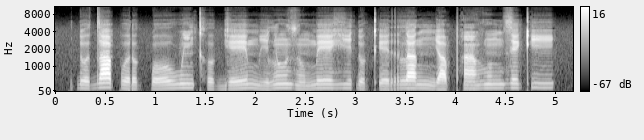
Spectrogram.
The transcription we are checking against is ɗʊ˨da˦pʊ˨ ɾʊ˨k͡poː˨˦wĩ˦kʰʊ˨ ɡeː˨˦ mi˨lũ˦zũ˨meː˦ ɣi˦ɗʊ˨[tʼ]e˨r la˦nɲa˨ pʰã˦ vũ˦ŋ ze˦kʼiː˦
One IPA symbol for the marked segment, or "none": kʼ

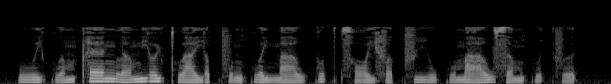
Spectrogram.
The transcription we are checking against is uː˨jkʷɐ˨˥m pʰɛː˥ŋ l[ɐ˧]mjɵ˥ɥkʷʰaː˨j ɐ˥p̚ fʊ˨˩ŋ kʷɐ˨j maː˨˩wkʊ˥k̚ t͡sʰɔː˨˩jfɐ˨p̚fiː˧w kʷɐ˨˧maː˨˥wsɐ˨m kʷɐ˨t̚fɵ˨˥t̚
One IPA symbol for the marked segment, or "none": ɐ˨˥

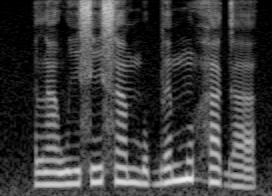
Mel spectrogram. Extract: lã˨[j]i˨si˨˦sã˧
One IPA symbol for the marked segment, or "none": w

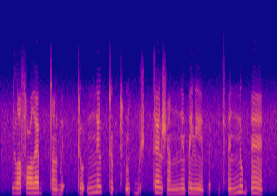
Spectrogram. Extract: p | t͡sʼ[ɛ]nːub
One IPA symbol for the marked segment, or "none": ɛ̃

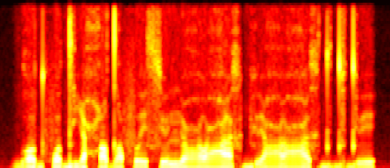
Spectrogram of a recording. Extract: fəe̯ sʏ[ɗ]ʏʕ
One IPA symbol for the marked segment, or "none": n̪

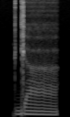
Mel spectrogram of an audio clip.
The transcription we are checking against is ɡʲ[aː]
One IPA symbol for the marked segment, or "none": aː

